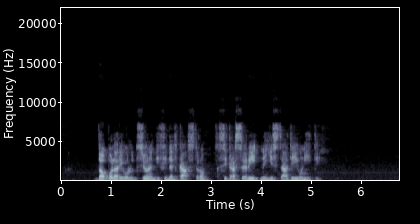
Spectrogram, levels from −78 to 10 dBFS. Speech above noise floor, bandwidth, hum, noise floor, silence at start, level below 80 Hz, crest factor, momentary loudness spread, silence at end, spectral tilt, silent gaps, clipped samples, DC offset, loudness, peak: 41 dB; 9.6 kHz; none; -62 dBFS; 0.7 s; -56 dBFS; 22 dB; 10 LU; 1.6 s; -3.5 dB/octave; none; under 0.1%; under 0.1%; -21 LUFS; -2 dBFS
